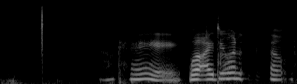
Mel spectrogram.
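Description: Young women speak together into a microphone.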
